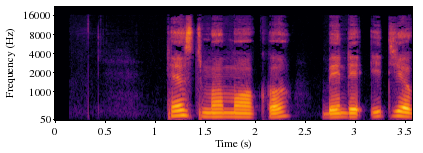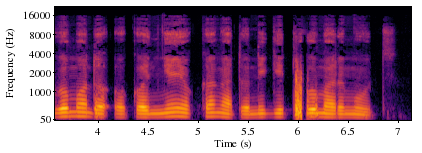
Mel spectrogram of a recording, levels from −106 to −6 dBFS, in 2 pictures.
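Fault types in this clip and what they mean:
Clock drift between sender and receiver: The sender's clock runs about 5 percent slow. The receiver's buffer keeps draining, so small timing hiccups recur throughout the speech.
Repeated timing corrections: From 0.80 to 1.82 s, playback slows to 95 percent speed to keep pace. This adds roughly 70 ms, so the speech drags slightly.
Short stall from a late packet: At 2.07, 3.08, 4.93 and 6.02 s, the buffer runs empty. The last sound is held 50 to 60 ms, with nothing lost.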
